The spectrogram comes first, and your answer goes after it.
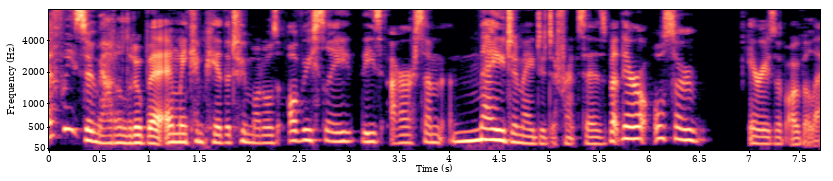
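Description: The speaker has a New Zealand accent and an animated, energetic tone with lively intonation at a fairly quick pace. The recording is very clean with a silent background. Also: woman, medium pitch for a woman. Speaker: podcast host and career coach. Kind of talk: solo podcast monologue.

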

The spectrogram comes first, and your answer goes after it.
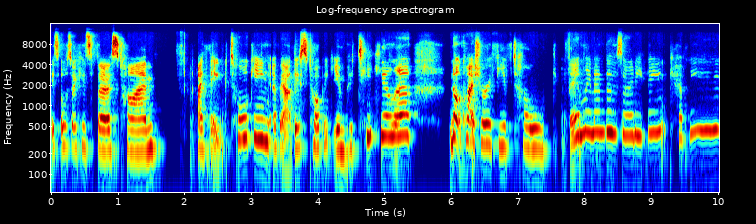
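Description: With an Australian accent, a woman speaks at a fairly slow pace. Her high voice swings very widely in pitch. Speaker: podcast host. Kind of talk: casual interview chat.

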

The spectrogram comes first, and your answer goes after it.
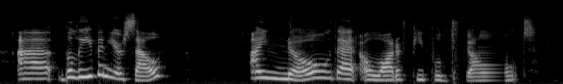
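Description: On a very clean recording with a silent background, a woman with a high pitch speaks at a very slow pace with very wide pitch swings. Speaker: parenting coach and business trainer. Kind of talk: interview.

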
